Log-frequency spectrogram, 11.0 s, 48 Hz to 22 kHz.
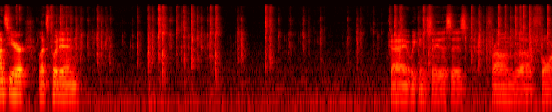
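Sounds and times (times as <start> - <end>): computer keyboard typing: 0.0 - 11.0.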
